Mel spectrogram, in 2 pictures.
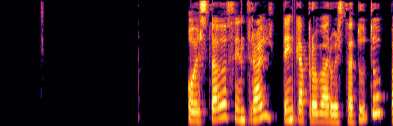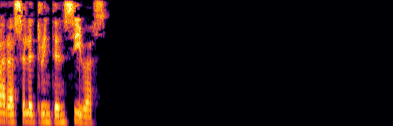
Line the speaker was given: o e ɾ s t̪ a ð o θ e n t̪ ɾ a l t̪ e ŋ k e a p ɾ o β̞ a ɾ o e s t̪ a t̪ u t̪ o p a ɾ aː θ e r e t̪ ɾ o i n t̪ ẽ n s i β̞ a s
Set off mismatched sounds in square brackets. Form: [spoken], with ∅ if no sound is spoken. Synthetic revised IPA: o e [∅] s t̪ a ð o θ e n t̪ ɾ a l t̪ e ŋ k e a p ɾ o β̞ a ɾ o e s t̪ a t̪ u t̪ o p a ɾ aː [s] e [l] e t̪ ɾ o i n t̪ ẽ n s i β̞ a s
